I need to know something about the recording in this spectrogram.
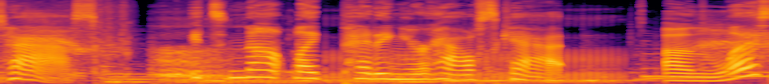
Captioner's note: purring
